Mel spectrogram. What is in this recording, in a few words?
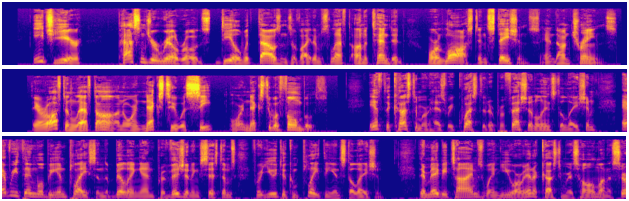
Corporate Training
